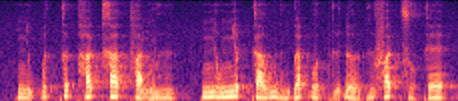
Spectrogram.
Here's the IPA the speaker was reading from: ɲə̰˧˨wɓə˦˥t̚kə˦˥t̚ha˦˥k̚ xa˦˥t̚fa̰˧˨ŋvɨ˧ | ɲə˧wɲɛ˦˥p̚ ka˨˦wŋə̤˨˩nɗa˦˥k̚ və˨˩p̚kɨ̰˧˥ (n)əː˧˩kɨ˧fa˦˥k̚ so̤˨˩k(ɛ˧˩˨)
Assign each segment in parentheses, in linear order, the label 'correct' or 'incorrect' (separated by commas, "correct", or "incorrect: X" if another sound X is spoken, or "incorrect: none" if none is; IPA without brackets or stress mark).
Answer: incorrect: ɗ, incorrect: ɛ˧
